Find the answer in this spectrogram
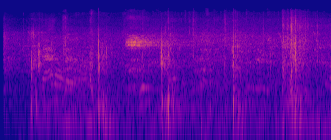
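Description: Basketball bouncing on a concrete court: several sharp, irregularly spaced bounces, with players' voices calling out between them.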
